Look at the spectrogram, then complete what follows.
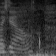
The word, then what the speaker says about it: Figiel: Figiel.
